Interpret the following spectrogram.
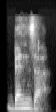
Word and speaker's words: Vajra: For example, when Vajra is transliterated into Tibetan, it is pronounced Benza.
